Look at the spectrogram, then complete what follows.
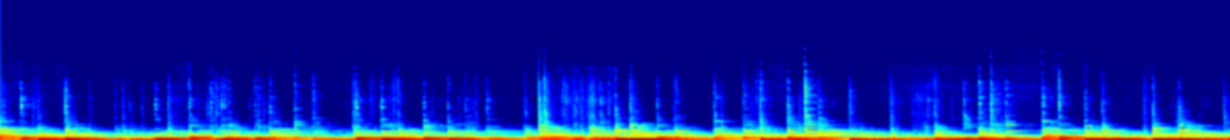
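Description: Solo concert harp playing a jazz arrangement: plucked melody notes over chords in the low and middle strings.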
